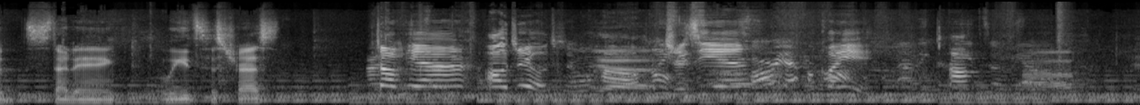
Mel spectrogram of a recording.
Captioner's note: teacher speaking Mandarin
